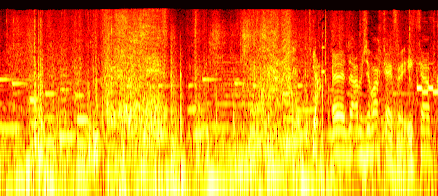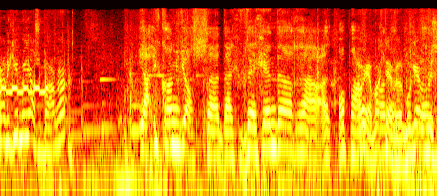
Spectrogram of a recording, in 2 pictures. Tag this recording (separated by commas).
Music, Speech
